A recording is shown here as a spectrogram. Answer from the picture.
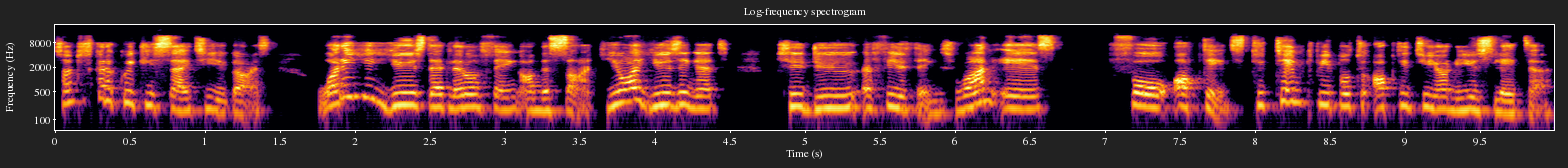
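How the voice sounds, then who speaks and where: A woman speaks at a fairly quick pace with a medium pitch. Her voice is somewhat breathy, and her intonation is lively. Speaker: web design tutor. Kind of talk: tutorial. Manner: casual, conversational.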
